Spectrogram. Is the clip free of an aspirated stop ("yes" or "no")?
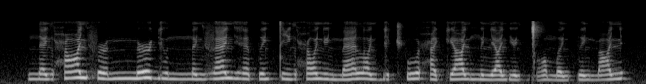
yes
